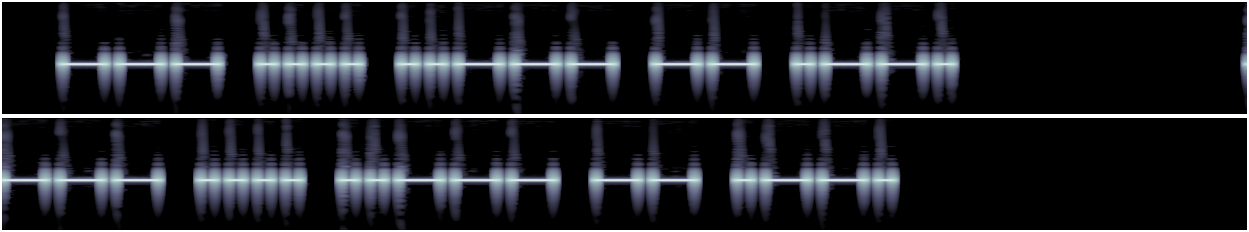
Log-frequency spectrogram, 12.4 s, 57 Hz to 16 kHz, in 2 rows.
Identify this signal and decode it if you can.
Morse code, heard as a keyed tone, about 17 wpm, 700 Hz. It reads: OH2MP OH2MP
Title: DXCC-100 Call Signs - 5 Characters - Repeated 2x - 17wpm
